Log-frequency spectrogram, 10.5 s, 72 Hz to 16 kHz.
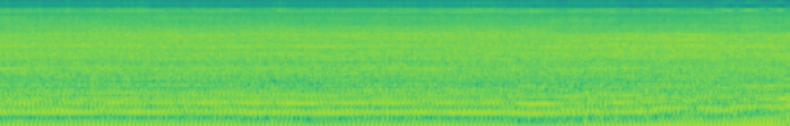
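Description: Powertrac Euro 60 tractor's diesel engine running steadily under heavy load as it drags a disc harrow through loose soil.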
